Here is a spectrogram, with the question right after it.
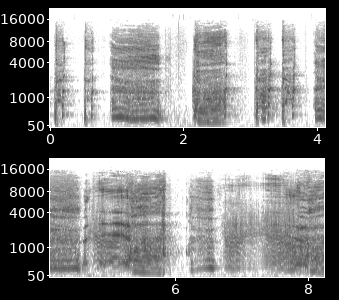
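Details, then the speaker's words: Simulated whooping cough (pertussis) demonstrated by an adult for a humorous cough guide: bursts of short staccato coughs, each run ending in a long, high-pitched drawn-in whoop; whooping cough imitation. "would you demonstrate hooping cough what or it's a staccato cough with a big hoop at the"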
